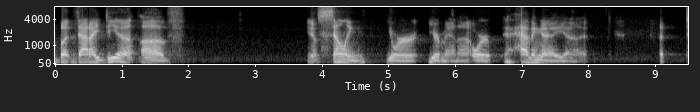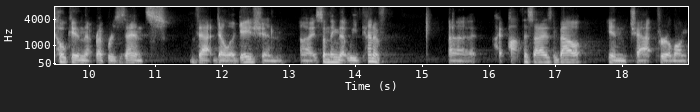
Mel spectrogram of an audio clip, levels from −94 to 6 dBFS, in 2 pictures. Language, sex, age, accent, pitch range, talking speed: English, male, 20-39, American, 100-130 Hz, 110 wpm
